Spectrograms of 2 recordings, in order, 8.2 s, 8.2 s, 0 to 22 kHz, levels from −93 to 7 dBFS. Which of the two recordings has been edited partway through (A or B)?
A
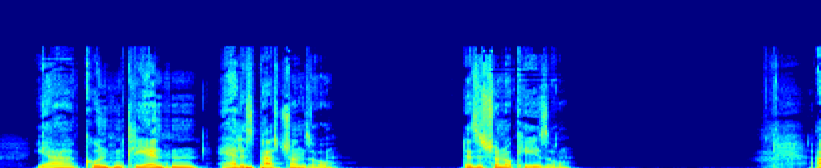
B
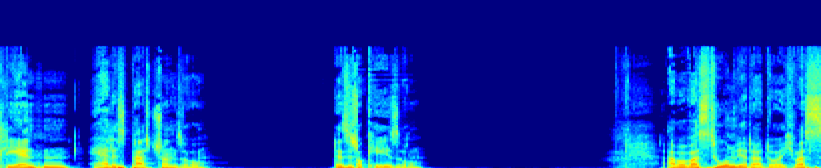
B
